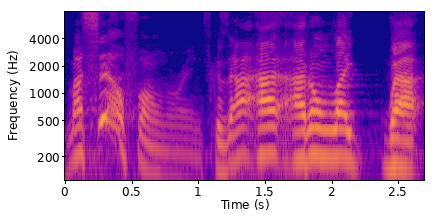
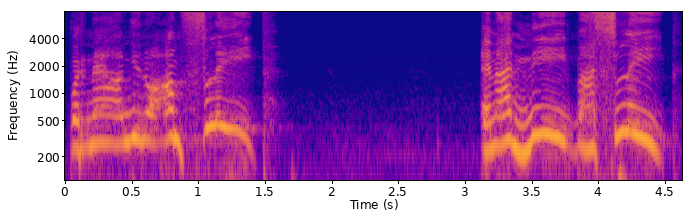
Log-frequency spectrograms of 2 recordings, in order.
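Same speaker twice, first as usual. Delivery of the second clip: exasperated complaint; 9 semitones higher than usual. Retold or imitated. Complaining about lost sleep.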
